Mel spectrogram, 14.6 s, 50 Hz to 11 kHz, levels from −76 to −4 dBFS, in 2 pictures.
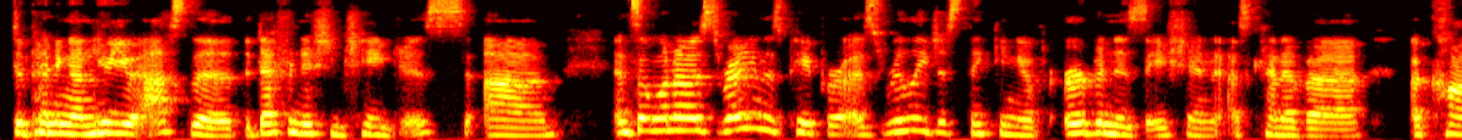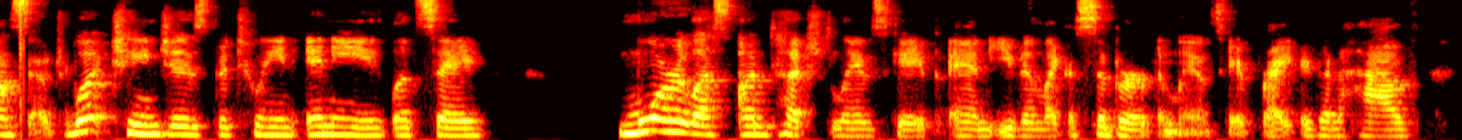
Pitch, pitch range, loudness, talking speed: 200 Hz, 180-235 Hz, -17 LUFS, 215 wpm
